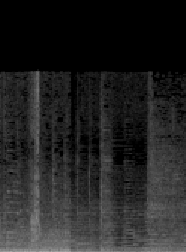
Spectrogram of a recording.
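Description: Quiet background music, with a short click about half a second in.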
